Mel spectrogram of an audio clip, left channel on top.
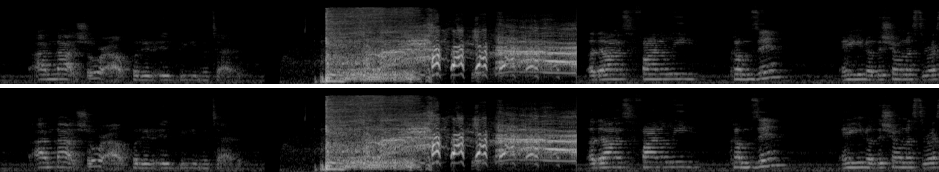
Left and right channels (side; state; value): both; normal; correlation 0.94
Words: I'm not sure. I'll put it, it'd be in the title. Adonis finally comes in, and they're showing us the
